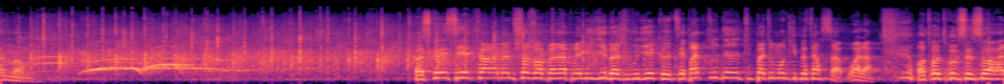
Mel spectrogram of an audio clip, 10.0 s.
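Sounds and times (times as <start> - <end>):
audience applause: 0.0 - 6.1
speech: 0.1 - 0.5, 4.1 - 10.0.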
